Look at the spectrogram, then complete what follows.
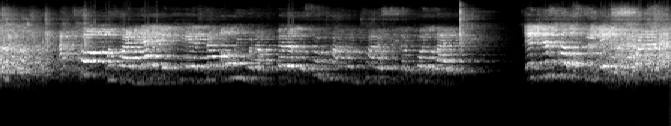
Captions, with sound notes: I talk with my neck and my hands not only when I’m fed up but sometimes, I'm trying to say a point like (clap) it just helps me express it better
